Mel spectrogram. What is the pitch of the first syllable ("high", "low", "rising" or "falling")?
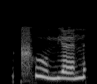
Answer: falling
